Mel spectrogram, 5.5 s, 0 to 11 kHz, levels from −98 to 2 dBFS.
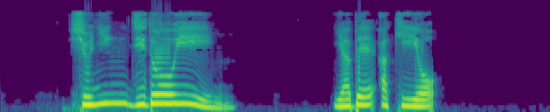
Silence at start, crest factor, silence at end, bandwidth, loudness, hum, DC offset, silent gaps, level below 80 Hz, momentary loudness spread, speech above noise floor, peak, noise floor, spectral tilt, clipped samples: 0.75 s; 14 dB; 1.2 s; 7.6 kHz; -12 LUFS; none; under 0.1%; none; -42 dBFS; 14 LU; 67 dB; 0 dBFS; -77 dBFS; -7.5 dB/octave; 0.2%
